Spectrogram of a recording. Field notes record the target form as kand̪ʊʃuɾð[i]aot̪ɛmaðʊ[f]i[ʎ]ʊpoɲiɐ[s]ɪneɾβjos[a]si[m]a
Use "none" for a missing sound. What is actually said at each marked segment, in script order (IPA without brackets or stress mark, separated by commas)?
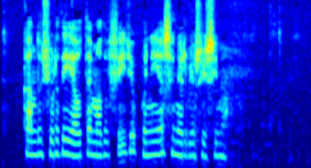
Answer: i, f, ʎ, s, i, m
